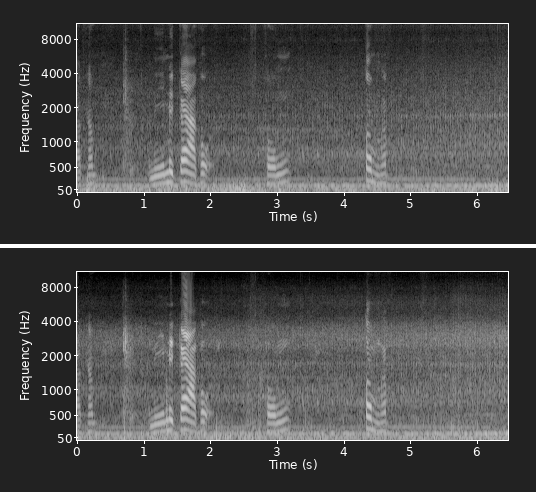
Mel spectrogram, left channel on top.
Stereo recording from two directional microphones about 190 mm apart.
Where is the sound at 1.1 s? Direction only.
25° left (ahead or behind).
